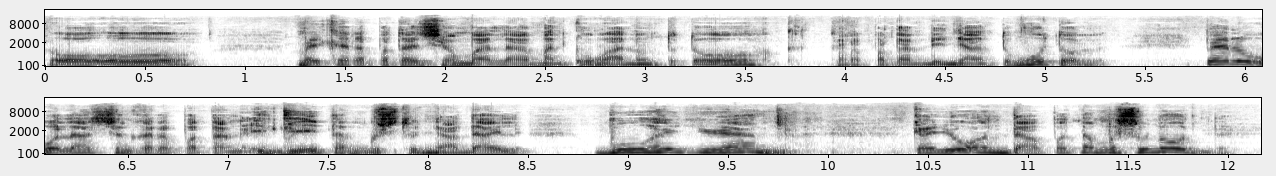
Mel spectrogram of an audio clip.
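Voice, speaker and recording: A trusted friend with a rough, husky voice and lively intonation. He is frank and encouraging, in classic Filipino radio drama manner. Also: medium pitch, moderate pace. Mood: insistent. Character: older man's frank, encouraging male confidant.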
